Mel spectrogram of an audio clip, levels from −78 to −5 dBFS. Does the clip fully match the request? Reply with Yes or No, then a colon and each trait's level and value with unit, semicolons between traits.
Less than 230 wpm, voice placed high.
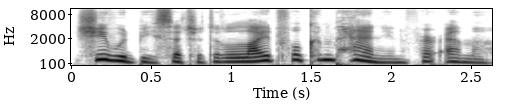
Yes: fast, 205 wpm; high, 200 Hz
